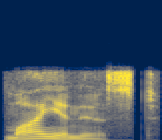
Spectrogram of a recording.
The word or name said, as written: Mayanist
